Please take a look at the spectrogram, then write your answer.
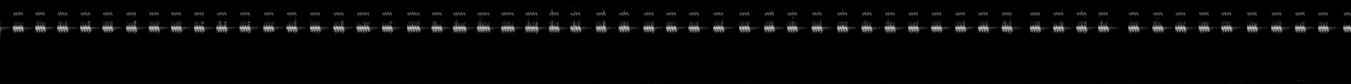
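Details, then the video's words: Male cricket chirping on a summer evening: a steady run of short, shrill, high-pitched pulses, about three each second, evenly spaced and unbroken for the whole stretch, with a faint higher overtone and no other sounds. "Cricket Chirping Sound Effect For Background Noise"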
